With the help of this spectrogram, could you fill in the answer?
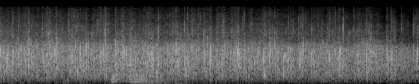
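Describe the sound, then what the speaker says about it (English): An audience in a college hall gives a round of applause for a woman after her introduction at a state address, a full, even wash of clapping from many hands, loud and sustained throughout. "Can we give her a round of applause?"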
